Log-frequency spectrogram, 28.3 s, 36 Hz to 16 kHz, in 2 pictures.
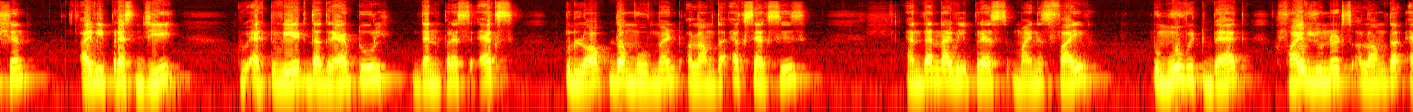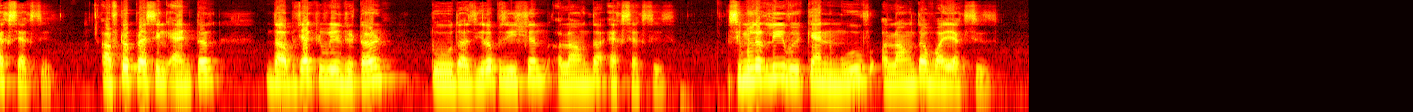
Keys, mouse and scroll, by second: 0.3 g, 1.6 x, 7.7 x, 10.9 x, 14.6 x, 14.8-16.4 middle click, 18.9-21.2 shift+middle drag, 22.5 g, 23.9 y.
